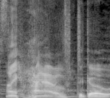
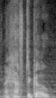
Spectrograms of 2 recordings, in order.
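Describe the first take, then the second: First: The stress is on the word have. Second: The stress is on the word go.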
